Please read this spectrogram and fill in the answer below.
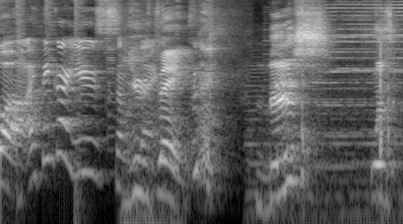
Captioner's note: laughs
